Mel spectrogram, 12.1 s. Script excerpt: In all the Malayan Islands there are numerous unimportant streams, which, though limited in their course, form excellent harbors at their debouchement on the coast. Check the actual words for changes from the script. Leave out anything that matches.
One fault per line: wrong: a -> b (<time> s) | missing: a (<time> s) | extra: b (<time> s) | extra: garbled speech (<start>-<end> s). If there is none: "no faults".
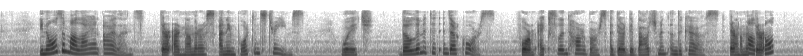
extra: garbled speech (10.9-11.6 s)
